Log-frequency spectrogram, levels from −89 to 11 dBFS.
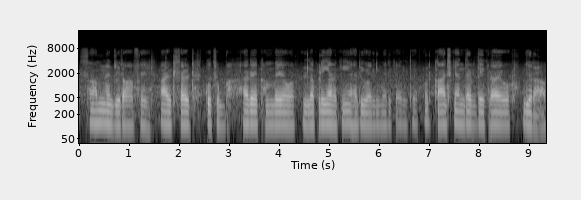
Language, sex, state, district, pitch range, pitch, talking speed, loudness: Hindi, male, Bihar, Jahanabad, 110-115 Hz, 115 Hz, 165 wpm, -28 LUFS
